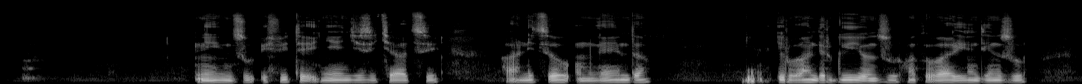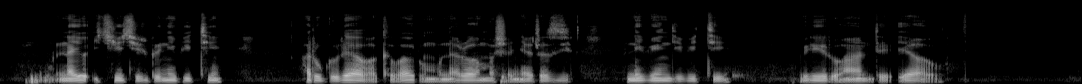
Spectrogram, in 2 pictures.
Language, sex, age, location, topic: Kinyarwanda, male, 18-24, Kigali, government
